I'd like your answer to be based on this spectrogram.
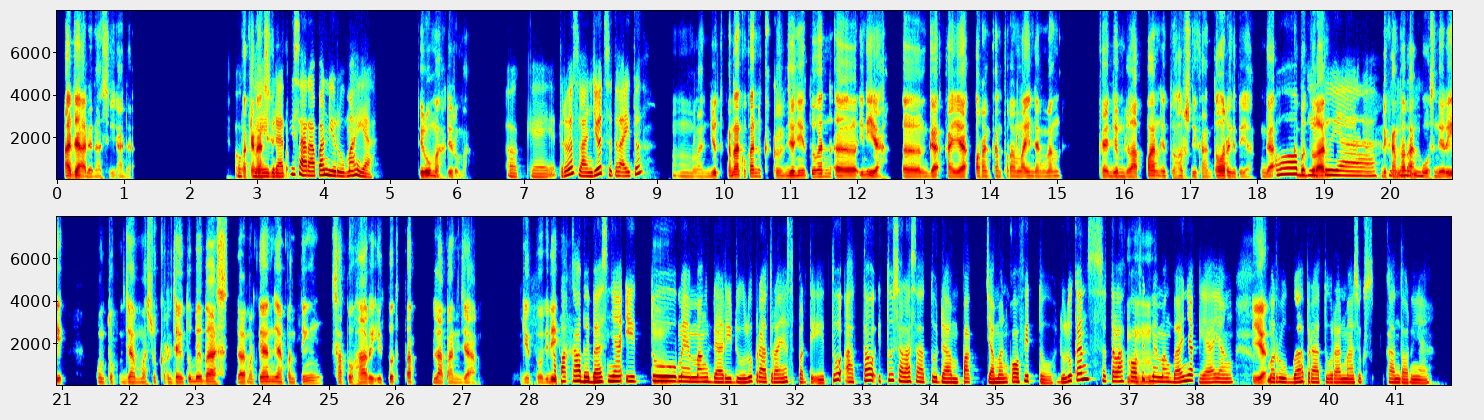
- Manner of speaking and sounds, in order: none
- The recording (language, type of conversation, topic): Indonesian, podcast, Bagaimana kamu menjaga keseimbangan antara pekerjaan dan kehidupan sehari-hari?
